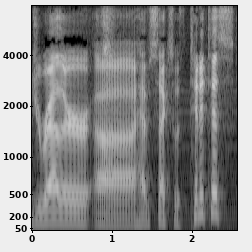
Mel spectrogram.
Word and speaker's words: tinnitus: And it is pronounced tinnitus. It's not pronounced tinnitus, no matter what you think. – Well, tinnitus sounds better. – Tinnitus sounds better, but it's pronounced tinnitus.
